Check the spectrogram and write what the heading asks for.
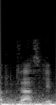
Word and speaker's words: Petoskey: Yeah, Petoskey.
